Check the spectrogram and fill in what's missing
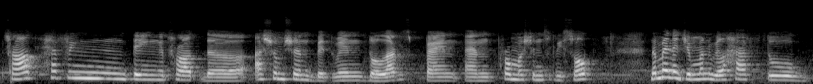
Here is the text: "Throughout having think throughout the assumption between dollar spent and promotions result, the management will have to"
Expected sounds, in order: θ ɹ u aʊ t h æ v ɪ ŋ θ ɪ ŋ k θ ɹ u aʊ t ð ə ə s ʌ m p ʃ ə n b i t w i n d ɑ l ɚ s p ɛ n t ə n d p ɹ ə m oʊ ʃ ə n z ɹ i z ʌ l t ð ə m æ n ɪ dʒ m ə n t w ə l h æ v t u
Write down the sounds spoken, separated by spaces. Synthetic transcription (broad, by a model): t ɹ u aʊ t h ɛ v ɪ ŋ t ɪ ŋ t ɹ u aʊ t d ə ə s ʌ m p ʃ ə n b i t w i n d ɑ l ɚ s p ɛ n ə n p ɹ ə m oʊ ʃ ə n s ɹ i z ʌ l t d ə m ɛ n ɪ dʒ m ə n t w ə l h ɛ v t u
